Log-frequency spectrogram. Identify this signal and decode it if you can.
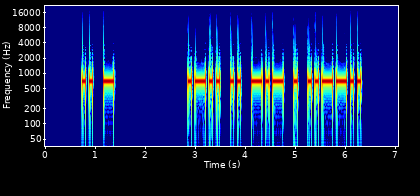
Morse code, heard as a keyed tone, about 17 wpm, 700 Hz. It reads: IT LIKE?
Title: 3x Word-Spacing - Sentences from Top 100 Words - 17wpm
